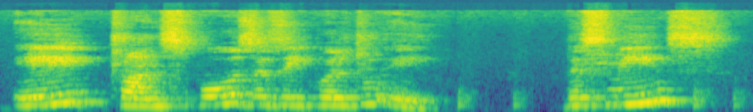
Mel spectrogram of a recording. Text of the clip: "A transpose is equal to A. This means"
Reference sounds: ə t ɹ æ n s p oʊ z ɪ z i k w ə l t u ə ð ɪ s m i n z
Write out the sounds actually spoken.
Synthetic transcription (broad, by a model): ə t ɹ æ n s p oʊ z ɪ z i k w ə l t u ə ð ɪ s m i n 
